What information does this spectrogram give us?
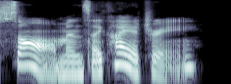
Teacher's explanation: Greek borrowings that begin with these clusters get simplified by losing that first consonant. · Term: silent letters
